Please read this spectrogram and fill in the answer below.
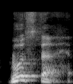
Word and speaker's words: Worcester: John, please pronounce the name of that university as a true Massachusetts resident would. Worcester Polytechnic Institute.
